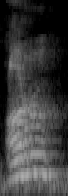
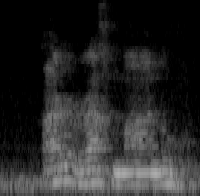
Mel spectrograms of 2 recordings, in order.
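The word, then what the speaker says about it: الرحمن: ra in the tajweed, the ra and lam, when they come together, the ra kills the sound of lam and is pronounced twice, ra. So it becomes Ar-Rahmanu. Al is pronounced as a ra. So what you do? You put a shadda on this. Okay, so this is pronounced as Ar-Rahmanu. Okay, no harakat on lam. Okay, lam becomes silent, ra becomes twice.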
